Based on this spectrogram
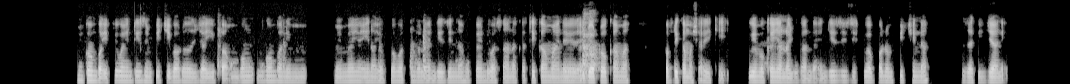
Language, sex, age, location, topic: Swahili, male, 25-35, Wajir, agriculture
